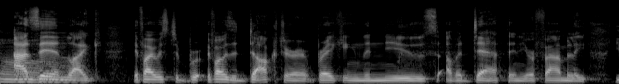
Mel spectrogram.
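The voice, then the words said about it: Irish accent. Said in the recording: “this accent has in Ireland, where everyone sounds exactly like this ... an Irish accent”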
